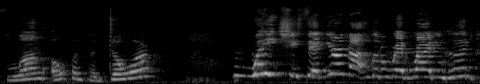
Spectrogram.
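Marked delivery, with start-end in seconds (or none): 2.3-4.8 high, loud startled cry; alarmed. Acted. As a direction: she suddenly realizes. Grandmother alarmed.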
